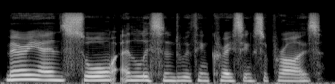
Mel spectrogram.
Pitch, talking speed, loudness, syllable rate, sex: 180 Hz, 125 wpm, -16 LUFS, 4.8 syllables/s, female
